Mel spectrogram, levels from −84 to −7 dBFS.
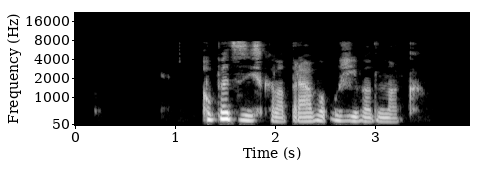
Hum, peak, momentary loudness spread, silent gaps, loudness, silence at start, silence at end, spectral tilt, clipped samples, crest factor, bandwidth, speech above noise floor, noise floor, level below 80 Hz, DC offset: none; -2 dBFS; 16 LU; none; -20 LUFS; 1.3 s; 0.5 s; -5.5 dB/octave; under 0.1%; 20 dB; 8 kHz; over 70 dB; under -90 dBFS; -68 dBFS; under 0.1%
